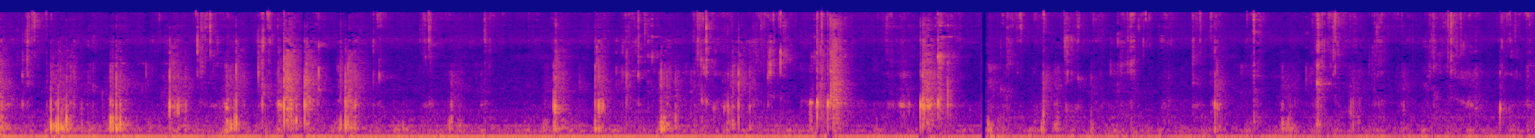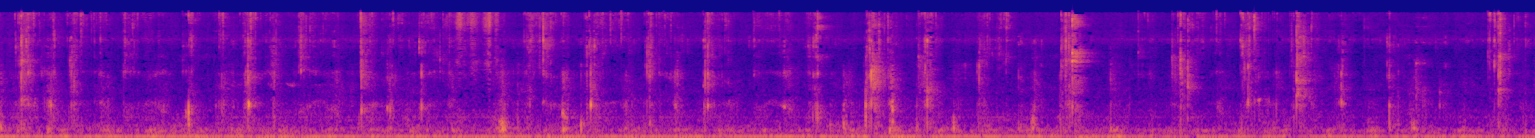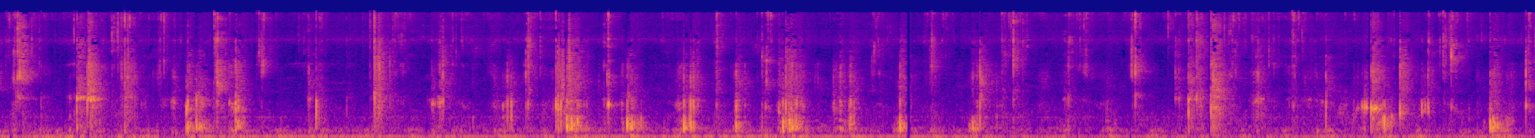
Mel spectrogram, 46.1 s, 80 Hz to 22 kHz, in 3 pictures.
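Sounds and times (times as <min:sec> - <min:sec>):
biting and chewing crunchy sticks: 0:00.0 - 0:46.0
steady low hum: 0:00.0 - 0:46.0.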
